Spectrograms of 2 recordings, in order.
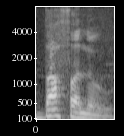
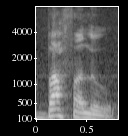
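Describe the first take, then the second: No difference in how they are said.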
